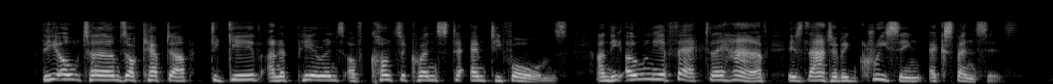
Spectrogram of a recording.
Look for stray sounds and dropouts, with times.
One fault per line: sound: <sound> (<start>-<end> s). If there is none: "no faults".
no faults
